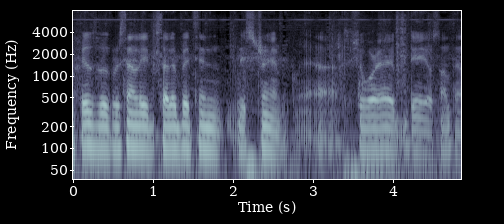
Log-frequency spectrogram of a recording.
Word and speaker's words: Sowore: How do you pronounce Sowore? Sowore. Sowore. What does it mean? Is in Yoruba it will be Sowore, meaning Show turn business into friendship.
